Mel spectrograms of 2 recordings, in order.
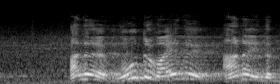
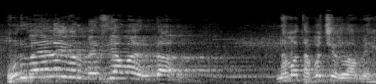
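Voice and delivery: higher, hopeful musing aloud; eager hope; 5 semitones higher than usual. Acted. Thief wondering if Jesus could save his life, eager. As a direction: think out an escape with eager, lifted pitch. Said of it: "என்று ஒரு ஆவலோடு".

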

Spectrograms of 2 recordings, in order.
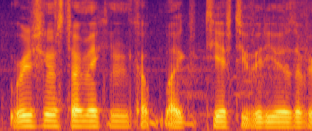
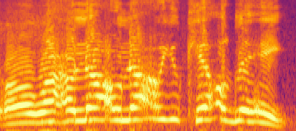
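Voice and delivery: loud, high outraged shouting; 13 semitones higher, 10 dB louder than usual. Real, not acted. Killed in game.

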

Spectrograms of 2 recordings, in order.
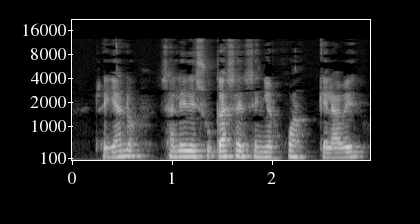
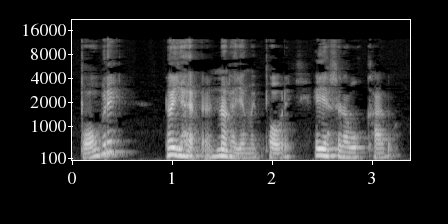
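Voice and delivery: heated; 8 dB louder than usual. Acted. Father refuses pity for Rosita, heated and loud. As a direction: throw the word pobre back at her.

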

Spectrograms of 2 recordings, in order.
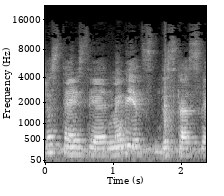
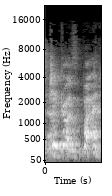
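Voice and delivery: laughing. Real, not acted. Joking through laughter.

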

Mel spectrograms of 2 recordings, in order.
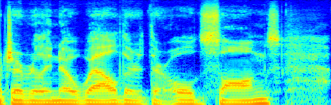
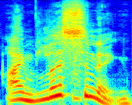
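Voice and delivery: much higher, louder cry; eager cry; 12 semitones higher, 6 dB louder than usual. A narrator's reading. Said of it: "the unicorn cried".

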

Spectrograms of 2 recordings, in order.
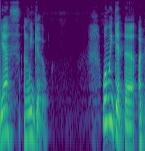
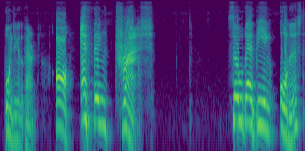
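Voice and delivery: loud, slow, higher angry dad; furious rant; 6 semitones higher, 4 dB louder than usual. Retold or imitated. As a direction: tear into them with every word. Father blows up at parents.

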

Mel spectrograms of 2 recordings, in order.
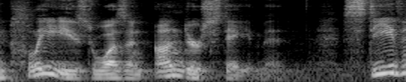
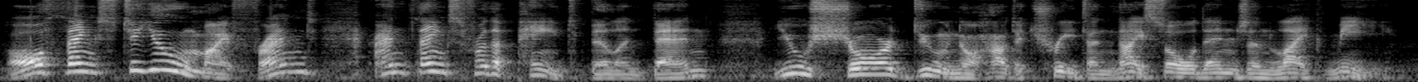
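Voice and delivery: delighted thanks; 3 semitones higher, 6 dB louder than usual. Acted. Old engine thanks his friends for the paint, delighted. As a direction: burst out with joyful gratitude. Stephen delighted, answering Hero's shout.

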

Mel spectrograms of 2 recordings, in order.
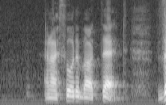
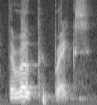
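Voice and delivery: slow emphasis; slower than usual. Real, not acted. Punchline of the rope metaphor.

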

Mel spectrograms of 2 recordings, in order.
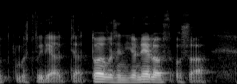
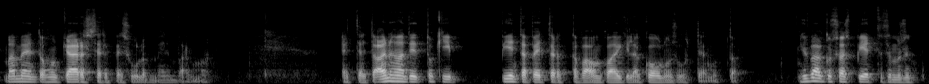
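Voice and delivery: ordinary delivery

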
